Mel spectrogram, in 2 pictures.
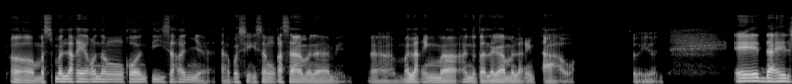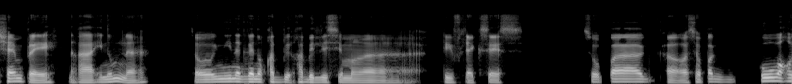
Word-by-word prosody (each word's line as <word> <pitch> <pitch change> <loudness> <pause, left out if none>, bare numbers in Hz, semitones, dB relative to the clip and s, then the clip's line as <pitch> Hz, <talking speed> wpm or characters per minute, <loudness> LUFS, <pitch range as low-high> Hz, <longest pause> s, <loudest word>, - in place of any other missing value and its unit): oo, 100 -2 +2
mas 95 - -5
malaki 130 0 +3
ako 125 - -1
ng 120 -1 -1
konti 115 -1 -1
sa - - -2
kanya 100 -6 -5
tapos - - -7
yung 95 - -7
isang 105 -1 -2
kasama 100 -2 +2
namin 90 -1 -5 0.2
na 90 -2 -7
malaking 105 +1 0
ma-ano 95 +2 0
talaga 95 +1 +2
malaking 95 0 -3
tao, - - -4 0.5
so - - -11
yun. - - -11 0.7
Eh, 155 +3 +8
dahil 145 0 +5
siyempre 105 -8 +2
nakainom 110 +7 +1
na, 95 +5 -2 0.4
so 115 +1 +3
hindi 130 +2 +2
nag 135 -3 +3
ganong 125 -2 +4
kab 115 -2 0 0.2
kabilis 105 -3 -1
yung 100 -1 -1
mga 95 0 +1 0.7
reflexes, 95 -2 -3 0.6
so, - - -3
pag 130 -1 +3 0.2
oo, 95 0 +1
so - - -4
pagkuha 130 +6 0
105 Hz, 150 wpm, -22 LUFS, 95-125 Hz, 0.7 s, Eh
